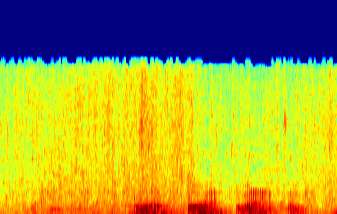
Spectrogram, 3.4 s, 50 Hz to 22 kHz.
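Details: Two-month-old Steller sea lion pup, born 25 June 2020 at an aquarium in Ise, Japan, newly moved with its mother to the outdoor pool: a quiet start, then four loud harmonic bleats in quick succession with short gaps.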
